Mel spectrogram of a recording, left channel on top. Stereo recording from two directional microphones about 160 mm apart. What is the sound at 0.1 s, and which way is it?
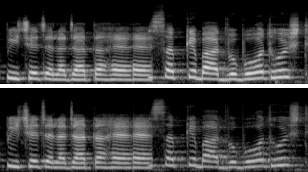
A woman's voice, 25° left (ahead or behind).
